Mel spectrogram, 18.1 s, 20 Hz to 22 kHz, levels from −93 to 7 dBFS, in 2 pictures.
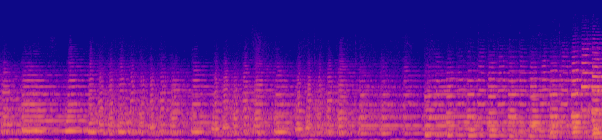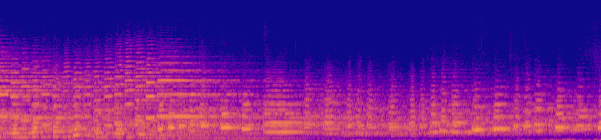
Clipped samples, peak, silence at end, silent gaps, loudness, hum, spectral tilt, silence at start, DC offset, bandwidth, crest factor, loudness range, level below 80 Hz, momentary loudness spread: under 0.1%; -10 dBFS; 0 s; none; -29 LUFS; none; -7 dB/octave; 0 s; under 0.1%; 8 kHz; 18 dB; 8 LU; -60 dBFS; 10 LU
